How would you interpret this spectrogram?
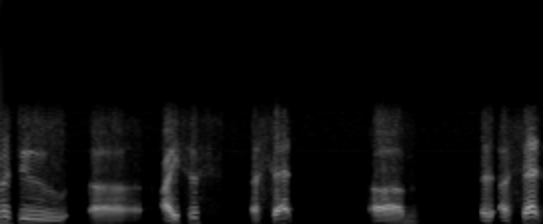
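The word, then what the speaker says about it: Aset: do Isis a set a set is actually the Egyptian pronunciation Isis is the Greek Greek pronunciation of a set and you know with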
